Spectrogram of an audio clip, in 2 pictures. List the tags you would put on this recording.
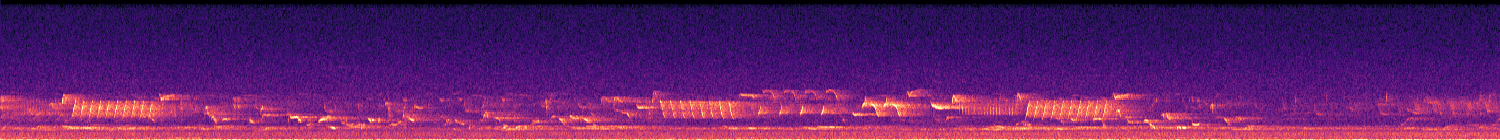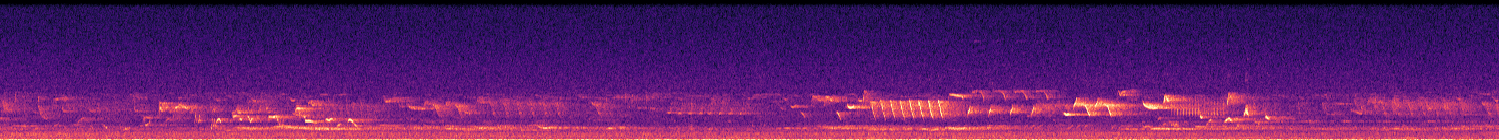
Soundscapes > Nature
alice-holt-forest
natural-soundscape
nature
phenological-recording
raspberry-pi
soundscape

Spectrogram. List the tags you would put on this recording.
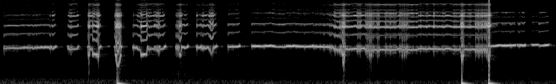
Sound effects > Experimental
squeaking
horror
screech
scrape
creepy
terror
loud
metal

